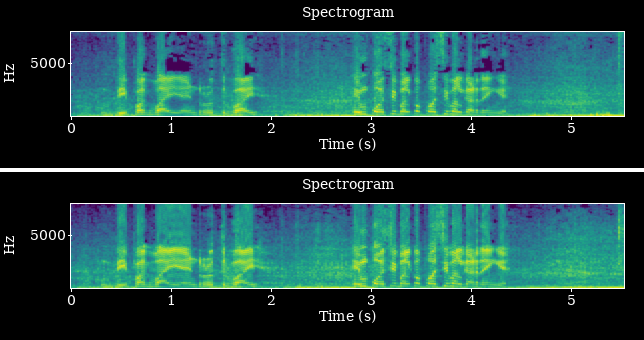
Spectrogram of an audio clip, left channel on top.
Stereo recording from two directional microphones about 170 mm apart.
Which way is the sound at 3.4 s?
Centre (ahead or behind).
